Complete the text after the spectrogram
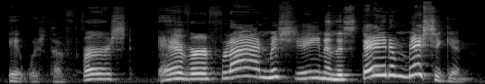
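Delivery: a grandmother topping her sister's story; Grandma's storytelling voice. Acted. Grandma tells her tale.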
